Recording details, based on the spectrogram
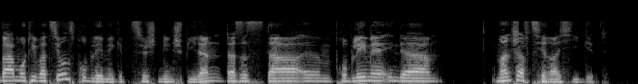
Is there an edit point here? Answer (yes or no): no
